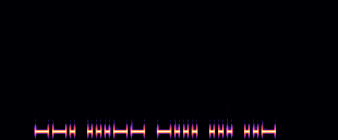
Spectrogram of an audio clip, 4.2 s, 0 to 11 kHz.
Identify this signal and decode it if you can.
Morse code, heard as a keyed tone, about 22 wpm, 700 Hz. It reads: G3BSU
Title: DXCC-100 Call Signs - 5 Characters - Repeated 3x - 22wpm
